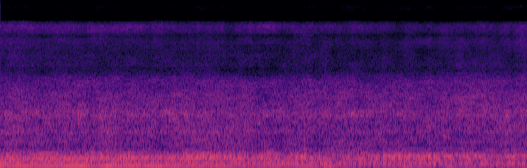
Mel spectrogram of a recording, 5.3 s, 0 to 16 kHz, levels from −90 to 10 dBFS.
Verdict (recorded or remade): remade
